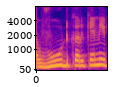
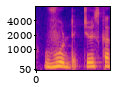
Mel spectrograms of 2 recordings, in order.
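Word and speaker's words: wood: और ये है वुड यहां पर डबल ओ का उच्चारण शॉर्ट हो रहा है वुड करके नहीं पढ़ रहे हम पढ़ रहे हैं वुड जो इसका करेक्ट उच्चारण है वो है वुड वुड का मतलब लकड़ी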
